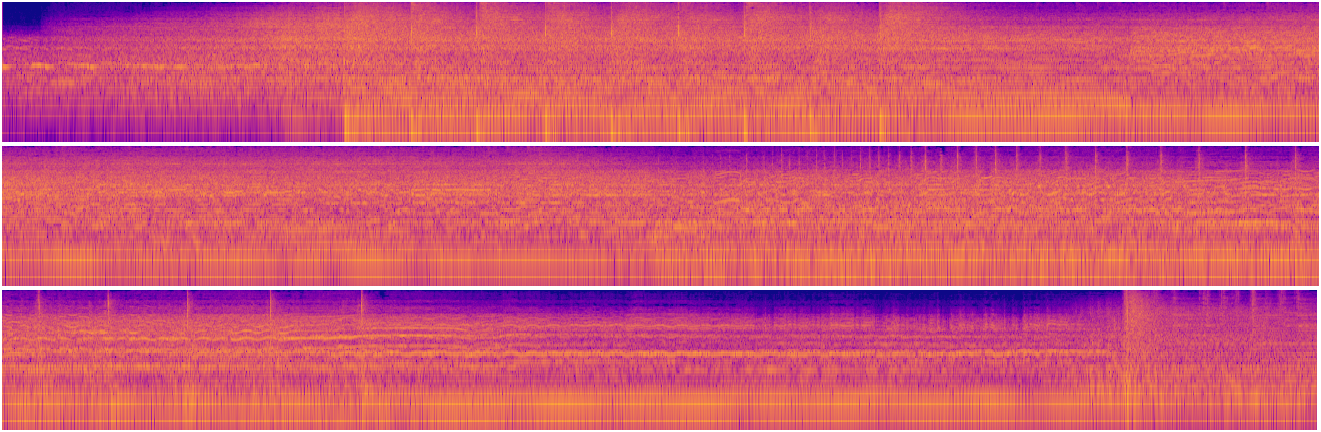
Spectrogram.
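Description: A loud hard rock track plays without vocals: dense, distorted guitars over a heavy, steady bass line, with pounding drums kicking in after a short opening and driving on throughout.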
